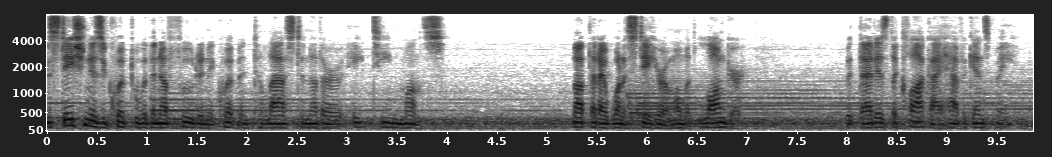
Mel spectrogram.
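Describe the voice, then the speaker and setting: A man playing a weary, grieving astronaut commander stranded alone, speaking an earnest, halting audio drama monologue. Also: fairly low pitch, fairly even intonation, loud music behind the voice, lightly acted. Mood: anxious, resolute.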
